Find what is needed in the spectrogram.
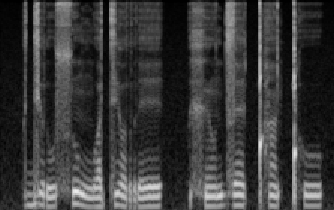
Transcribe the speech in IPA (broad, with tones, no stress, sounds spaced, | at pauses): dʲ ʊ˥˩ ɾ u˥˩ s ũ˥˩ ŋʷ a˧˥ tʲ ɔ˥˩ r e˥ | xʲ õ˧˥ d͡z ɛ˥˧ ǃʰ ã˥ ǃʰ u˥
